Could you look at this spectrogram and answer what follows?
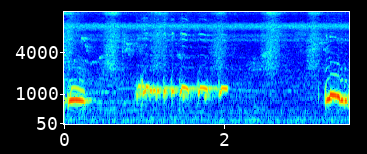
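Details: Crossbred zebra dove, a local bird crossed with a Bangkok line, bred for a big voice, giving clear low whistled coos: a short opening note, a wavering trilled phrase about a second long, then another short note after a pause.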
